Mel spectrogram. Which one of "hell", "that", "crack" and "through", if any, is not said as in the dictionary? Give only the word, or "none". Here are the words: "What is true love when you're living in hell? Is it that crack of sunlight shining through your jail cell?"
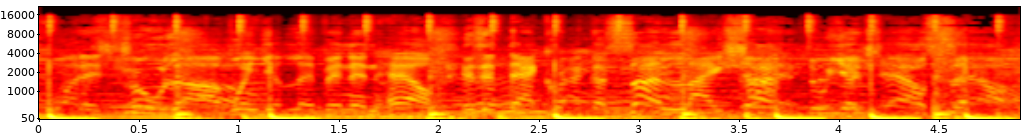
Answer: none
